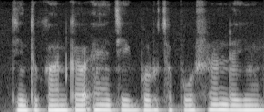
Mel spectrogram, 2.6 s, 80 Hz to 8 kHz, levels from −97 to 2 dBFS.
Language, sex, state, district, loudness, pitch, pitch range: Hindi, male, Uttarakhand, Tehri Garhwal, -14 LUFS, 135 Hz, 130-135 Hz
